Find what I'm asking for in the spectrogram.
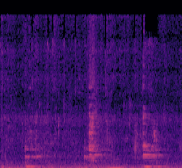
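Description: Soya chunks with garlic stir-fry in a pan over medium flame. A low, steady sizzle runs underneath, and a few distinct scraping strokes of the spatula come roughly every three-quarters of a second.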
